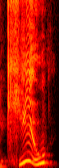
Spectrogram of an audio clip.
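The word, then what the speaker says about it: queue: And then he got to Q, as in to line up. And he's like, that's just 1 letter. I'm not having that. Q-U-E-U-E.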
